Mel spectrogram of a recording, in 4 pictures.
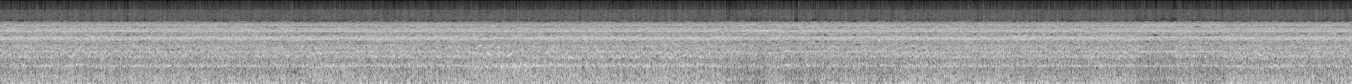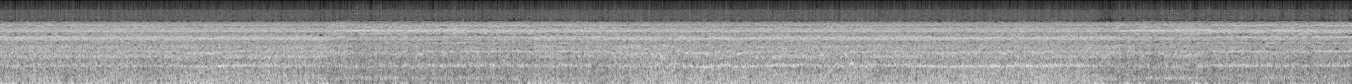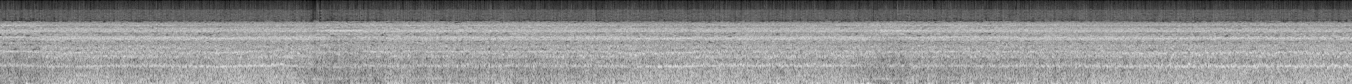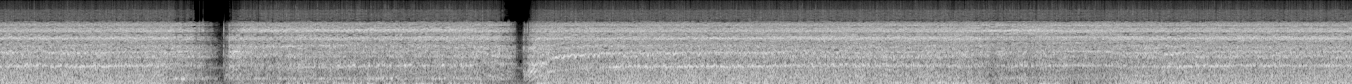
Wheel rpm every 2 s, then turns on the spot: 230, 230, 230, 230, 230, 230, 230, 230, 220, 230, 220, 220, 220, 230, 220, 230, 230, 230, 230, 210, 210, 140, 160, 170, 230, 220, 230.
none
